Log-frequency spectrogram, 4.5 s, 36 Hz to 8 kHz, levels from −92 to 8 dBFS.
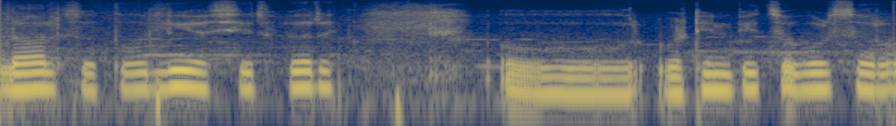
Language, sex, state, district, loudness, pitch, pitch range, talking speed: Rajasthani, female, Rajasthan, Churu, -17 LUFS, 175 Hz, 165-180 Hz, 160 wpm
